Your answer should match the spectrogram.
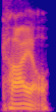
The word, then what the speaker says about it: Keil: Yeah, my last name is pronounced Keil. So it's Keil, looks like Keil, but it's actually pronounced Keil.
